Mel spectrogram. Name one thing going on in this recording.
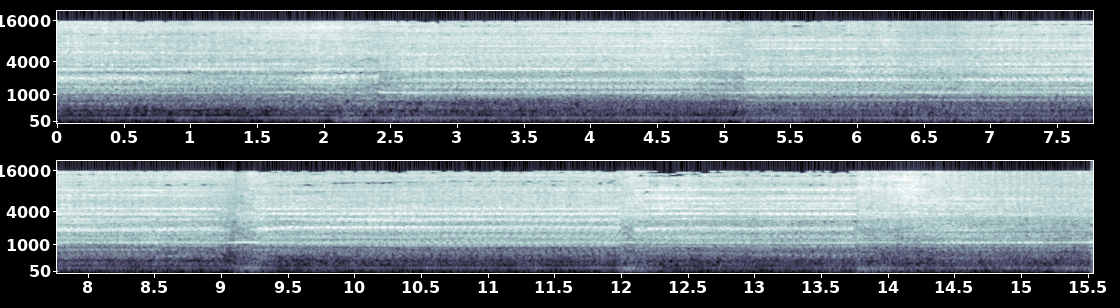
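A belt sander whines steadily.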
